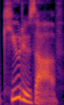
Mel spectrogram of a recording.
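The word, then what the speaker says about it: Kutuzov: General Cuduzov said Bulkanssky speaking French and stressing the last syllable of the general's name like a Frenchman has been pleased to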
